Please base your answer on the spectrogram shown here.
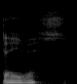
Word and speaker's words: Davies: Davis or Davies? Davies. My name is pronounced Davis. We got the E in it.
